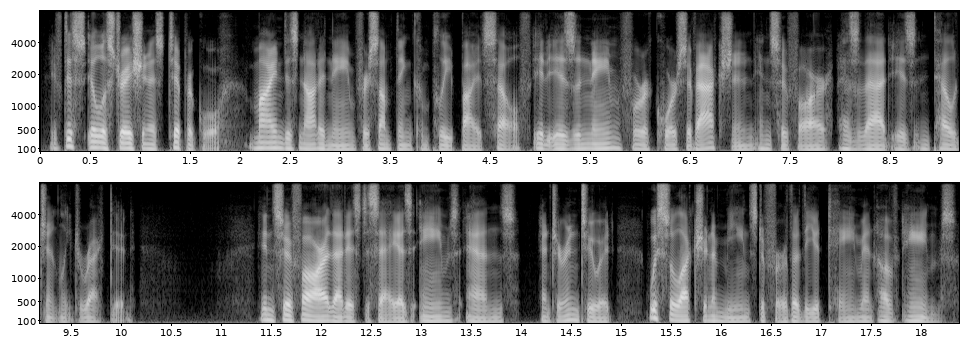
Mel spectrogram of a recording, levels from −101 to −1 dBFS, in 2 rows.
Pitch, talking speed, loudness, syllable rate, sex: 90 Hz, 180 wpm, -22 LUFS, 5.0 syllables/s, male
